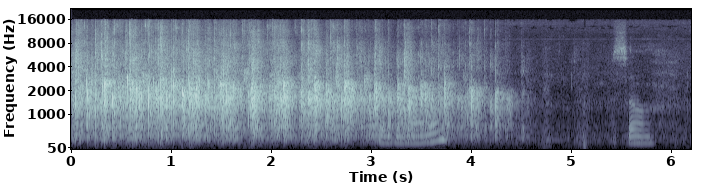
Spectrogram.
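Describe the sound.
An audience at a business strategy talk applauds a speaker being welcomed, with dense, steady clapping for about four seconds before it fades away, while a voice briefly speaks over the tail end and just after.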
